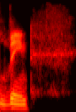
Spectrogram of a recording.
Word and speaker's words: Lewin: of the methodologies kurt levine we talked about in mhr and we talked about it in um organizing for change kurt it's spelled lewin but it's pronounced levine you know he describes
